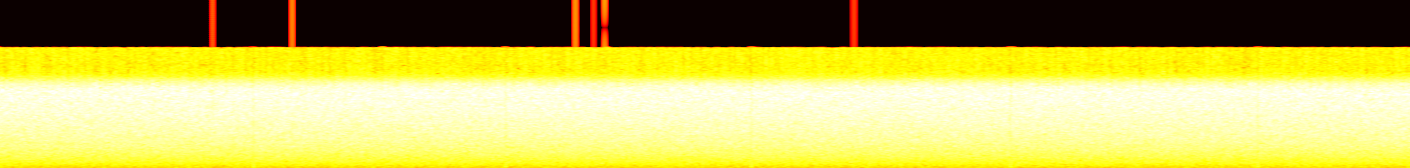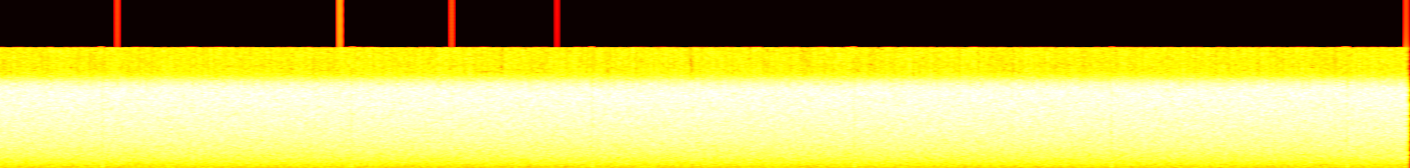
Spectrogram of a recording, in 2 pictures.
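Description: Loud, steady hiss like static or white noise, bright and unchanging throughout.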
